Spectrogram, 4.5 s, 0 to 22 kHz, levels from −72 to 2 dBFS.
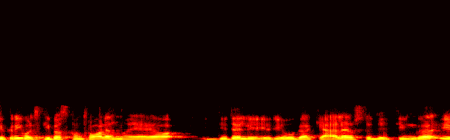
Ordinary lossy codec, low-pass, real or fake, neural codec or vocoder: Opus, 32 kbps; 5.4 kHz; real; none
